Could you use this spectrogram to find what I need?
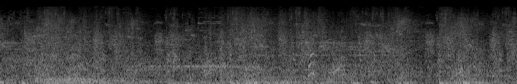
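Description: Fantasy game spells whoosh and blast in a busy battle.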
